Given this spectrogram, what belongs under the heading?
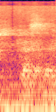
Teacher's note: Dans ce texte, cette palatalisation n'est pas attestée parce que le manque de palatalisation, c'est un trait typique de l'anglais, de l'anglo-normand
